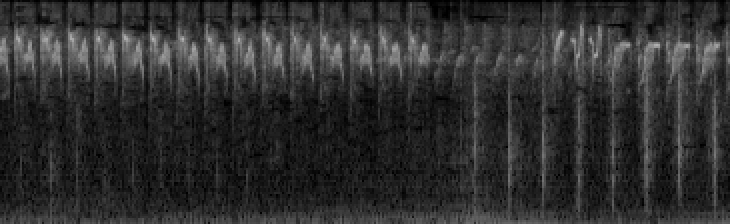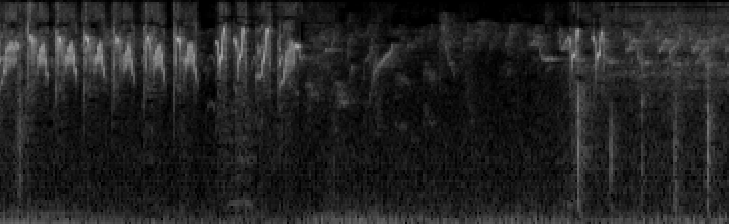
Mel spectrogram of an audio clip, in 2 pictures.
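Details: Singing Crimson sunbird of the cremino colour form with red eyes. A dense, fast burst of high, piercing chirps fades into sparse notes, then resumes briefly at the end.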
